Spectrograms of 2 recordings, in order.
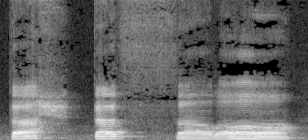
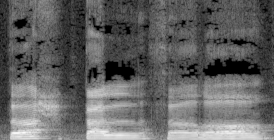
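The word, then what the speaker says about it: تحت الثرى: maka alnya dimasukkan, sehingga cara membacanya tahta thara, tahta thara, tidak boleh tahtal thara, salah, tahtal thara.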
